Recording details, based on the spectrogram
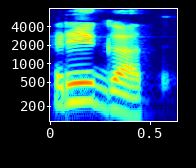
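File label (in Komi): "регат", Komi, female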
